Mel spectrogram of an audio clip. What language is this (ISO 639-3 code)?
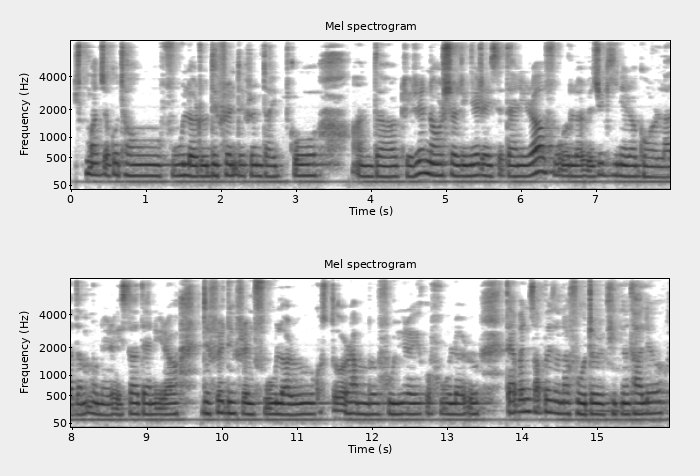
nep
